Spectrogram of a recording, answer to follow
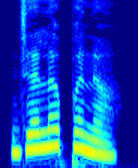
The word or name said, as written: ಜಲ್ಪನ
